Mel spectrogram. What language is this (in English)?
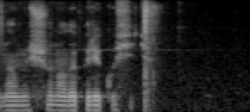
Russian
